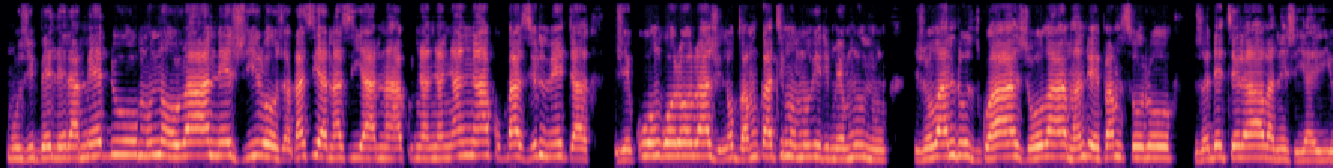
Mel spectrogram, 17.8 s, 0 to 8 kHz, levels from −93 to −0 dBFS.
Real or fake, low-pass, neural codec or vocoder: fake; 7.2 kHz; codec, 16 kHz, 4.8 kbps, FACodec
